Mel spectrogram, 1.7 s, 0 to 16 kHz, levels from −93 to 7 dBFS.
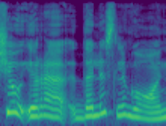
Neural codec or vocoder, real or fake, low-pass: none; real; 14.4 kHz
